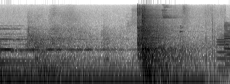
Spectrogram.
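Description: A door shutting with a single sharp knock about one and a half seconds in.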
